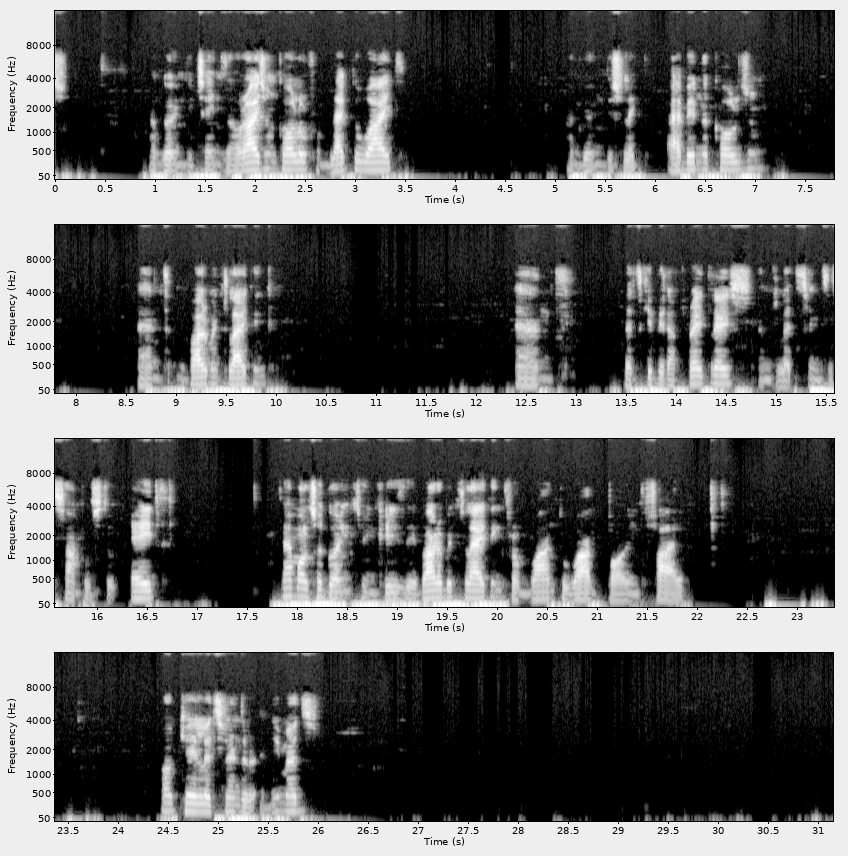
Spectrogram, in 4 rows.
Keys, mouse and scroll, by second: 2.7 click, 7.3 click, 9.9 click, 11.3-12.0 scroll down 4, 15.2 click, 20.0 click.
